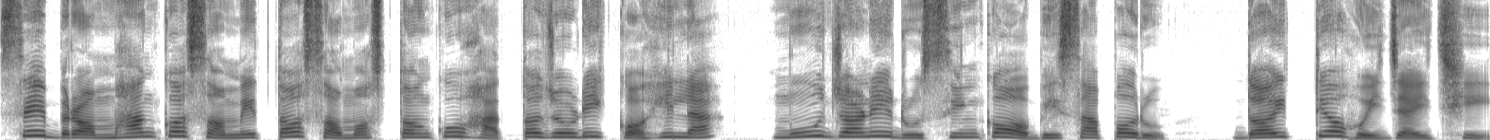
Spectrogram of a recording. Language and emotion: Odia, neutral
